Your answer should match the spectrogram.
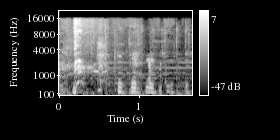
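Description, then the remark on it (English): A person mimics a dog named James as it tackles Arnil, letting out a quick run of short, yappy barking sounds in close succession, fairly loud, with no other talking around them. “Arnil gets tackled by the dog.”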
